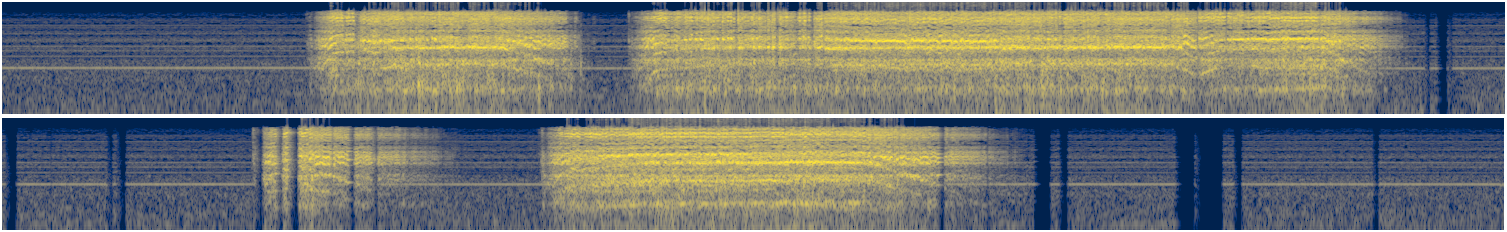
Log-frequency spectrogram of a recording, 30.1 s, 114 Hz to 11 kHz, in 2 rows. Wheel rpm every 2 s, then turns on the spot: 0, 90, 120, 180, 220, 210, 110, 0, 40, 10, 170, 150, 0, 0, 0.
none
